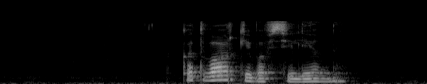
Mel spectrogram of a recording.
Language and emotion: Russian, sad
